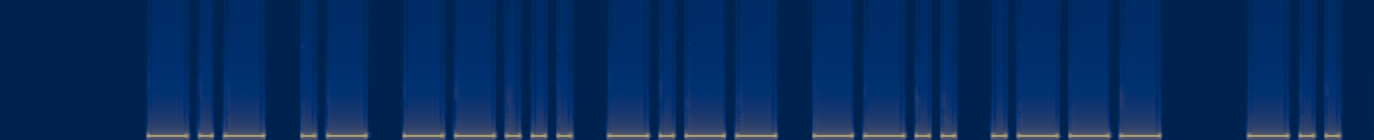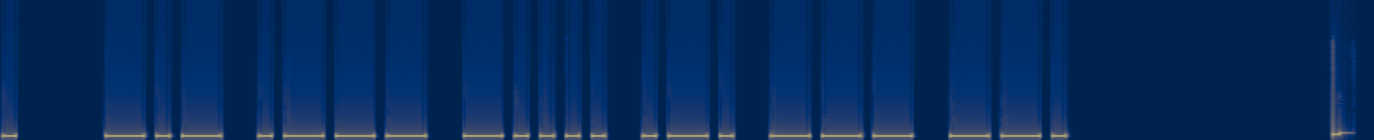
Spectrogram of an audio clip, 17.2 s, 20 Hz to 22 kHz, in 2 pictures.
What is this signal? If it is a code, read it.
Morse code, heard as a keyed tone, about 16 wpm, 700 Hz. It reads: KA7YZJ DE KJ6ROG
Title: USA Callsign DE Callsign - 6 Characters - 15wpm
